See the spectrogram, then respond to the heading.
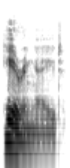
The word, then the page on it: hearing aid: British English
